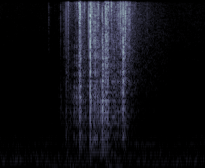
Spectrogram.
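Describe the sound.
A necklace drops with a brief metallic jingle and rattle lasting about half a second, heard alone against near silence.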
